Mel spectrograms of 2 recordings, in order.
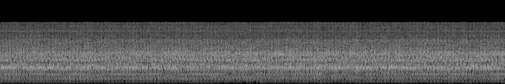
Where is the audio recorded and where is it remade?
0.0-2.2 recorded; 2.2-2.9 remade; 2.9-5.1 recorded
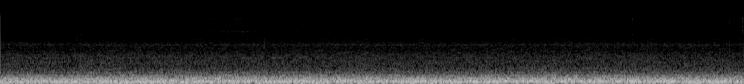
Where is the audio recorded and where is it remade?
0.0-1.1 recorded; 1.1-1.6 remade; 1.6-2.0 recorded; 2.0-4.9 remade; 4.9-5.9 recorded; 5.9-6.6 remade; 6.6-7.4 recorded

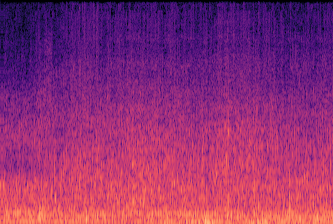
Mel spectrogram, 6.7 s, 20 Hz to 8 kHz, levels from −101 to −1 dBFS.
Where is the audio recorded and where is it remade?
0.0-4.4 recorded; 4.4-5.0 remade; 5.0-6.7 recorded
